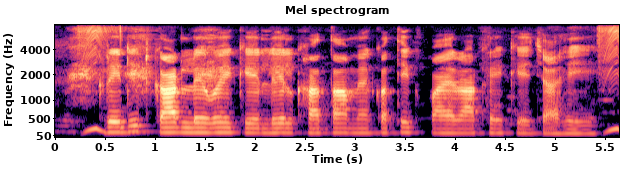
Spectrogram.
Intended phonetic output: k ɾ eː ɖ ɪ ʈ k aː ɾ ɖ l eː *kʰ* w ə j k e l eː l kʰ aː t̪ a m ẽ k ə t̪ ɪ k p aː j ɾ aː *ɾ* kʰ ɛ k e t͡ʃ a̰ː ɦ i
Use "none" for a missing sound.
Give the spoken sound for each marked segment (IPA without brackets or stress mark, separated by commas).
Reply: none, none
